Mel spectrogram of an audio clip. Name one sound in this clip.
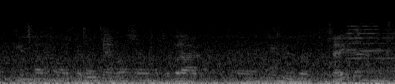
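Several people chat at a distance outdoors.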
